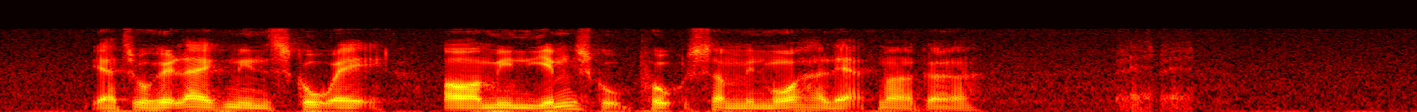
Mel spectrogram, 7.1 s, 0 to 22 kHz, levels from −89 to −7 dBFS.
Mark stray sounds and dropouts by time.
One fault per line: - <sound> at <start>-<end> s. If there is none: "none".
- laugh at 5.6-6.0 s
